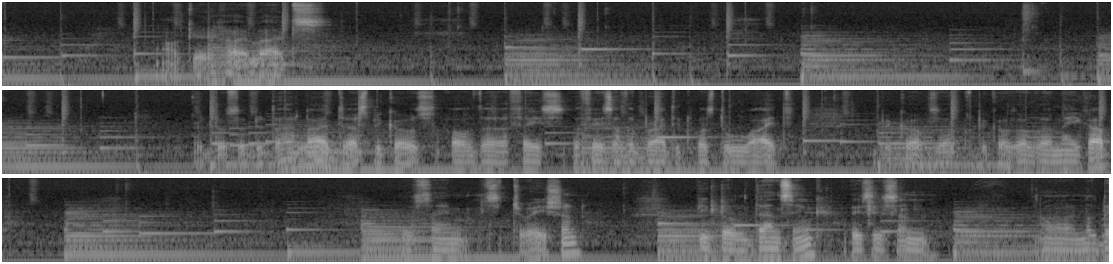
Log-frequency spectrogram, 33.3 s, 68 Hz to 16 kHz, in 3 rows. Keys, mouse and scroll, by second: 26.3 click.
